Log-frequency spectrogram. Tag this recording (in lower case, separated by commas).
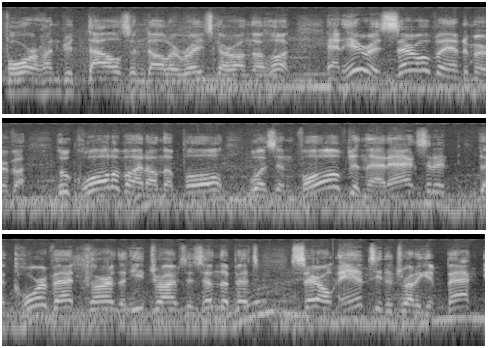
speech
